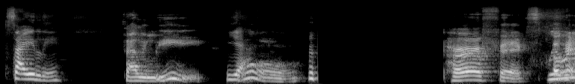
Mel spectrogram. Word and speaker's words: Sahily: actually quick question your name is pronounced the pronunciation of your name is sali correct Sally Sally yeah perfect we're like in the middle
